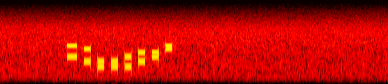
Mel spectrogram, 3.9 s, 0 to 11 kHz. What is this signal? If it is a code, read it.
Multi-frequency trunk signalling (R1, as on North American trunks), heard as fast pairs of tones, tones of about 70 ms. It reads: KP 811256 ST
